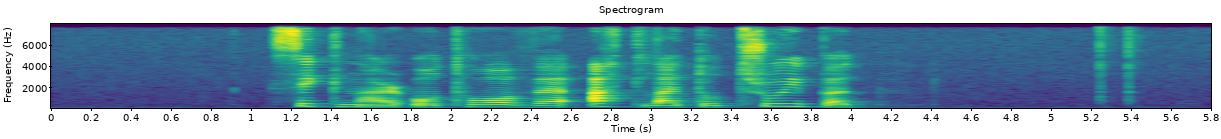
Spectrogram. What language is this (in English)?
Faroese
